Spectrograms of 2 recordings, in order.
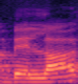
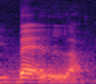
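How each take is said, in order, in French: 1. Le mot se termine par une voyelle ouverte 'ah'. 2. Le mot se termine sur la consonne L. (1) "ce n'est pas un vrai A. Ce n'est pas bella" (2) "c'est belle"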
